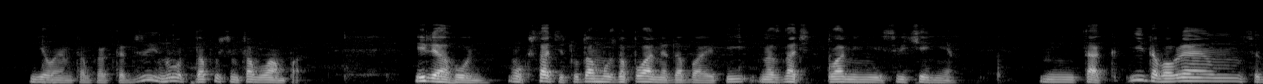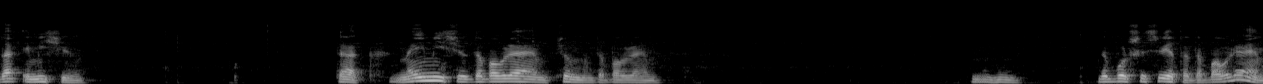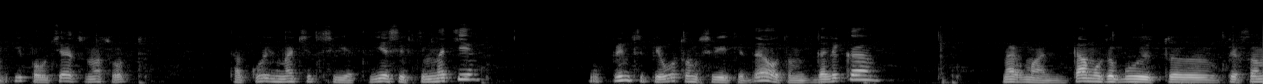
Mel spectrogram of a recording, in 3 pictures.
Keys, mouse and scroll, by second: 0.5 g, 2.0-3.6 middle drag, 7.3 click, 12.6-14.6 drag, 15.1-16.1 middle drag, 17.3 click, 23.5-26.4 drag, 26.8-28.5 middle drag, 29.6 click, 30.2-32.2 middle drag, 34.1 shift+middle click, 34.9-36.5 middle drag, 37.4 shift+middle click.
